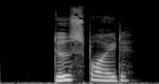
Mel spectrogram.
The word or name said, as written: dødssprøjte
